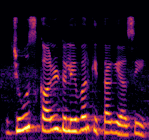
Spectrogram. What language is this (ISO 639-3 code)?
pan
